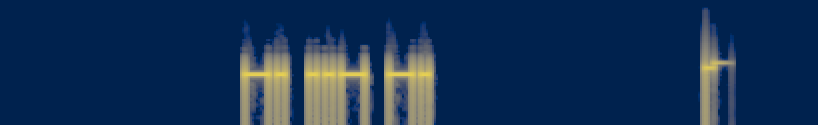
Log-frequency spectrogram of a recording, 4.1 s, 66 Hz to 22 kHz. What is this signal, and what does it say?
Morse code, heard as a keyed tone, about 30 wpm, 700 Hz. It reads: NUN
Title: All Cut Numbers - 3-Digit 30wpm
